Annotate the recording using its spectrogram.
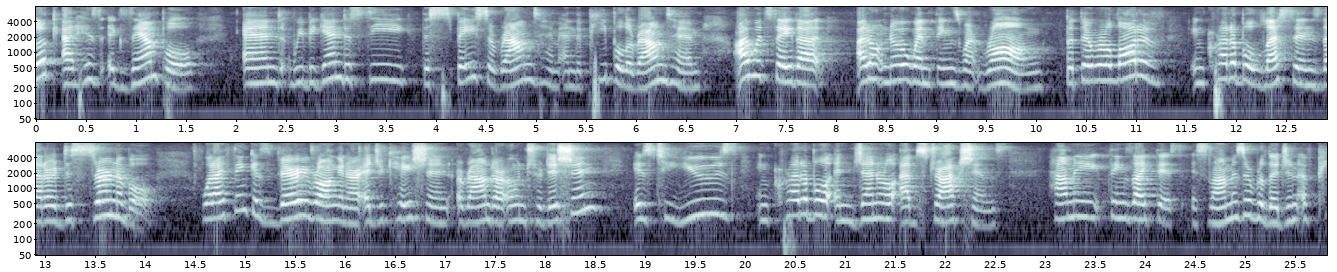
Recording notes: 1st Annual Co-Ed Iftar & Qiyam. During the banquet portion of the night, the floor was opened to a Q&A discussion circle, giving the men and women in attendance a chance to speak to the group.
